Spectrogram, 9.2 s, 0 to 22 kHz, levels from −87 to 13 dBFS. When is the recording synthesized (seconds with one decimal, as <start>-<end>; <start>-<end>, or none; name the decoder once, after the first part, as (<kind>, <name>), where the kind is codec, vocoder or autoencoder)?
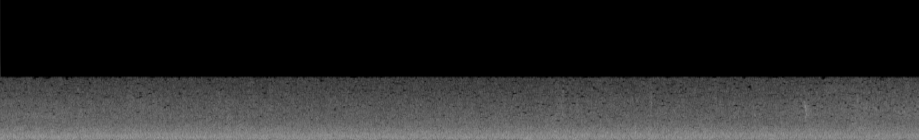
none

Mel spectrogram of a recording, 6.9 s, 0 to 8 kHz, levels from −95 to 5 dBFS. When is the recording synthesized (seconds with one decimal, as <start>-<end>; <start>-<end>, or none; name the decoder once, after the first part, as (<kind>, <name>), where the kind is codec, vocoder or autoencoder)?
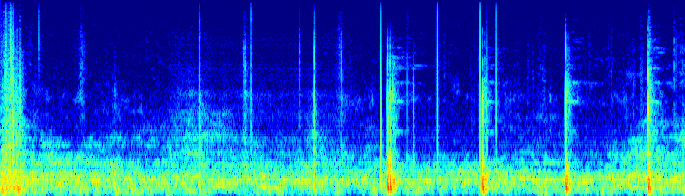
1.7-3.5 (autoencoder, DAC-VAE)

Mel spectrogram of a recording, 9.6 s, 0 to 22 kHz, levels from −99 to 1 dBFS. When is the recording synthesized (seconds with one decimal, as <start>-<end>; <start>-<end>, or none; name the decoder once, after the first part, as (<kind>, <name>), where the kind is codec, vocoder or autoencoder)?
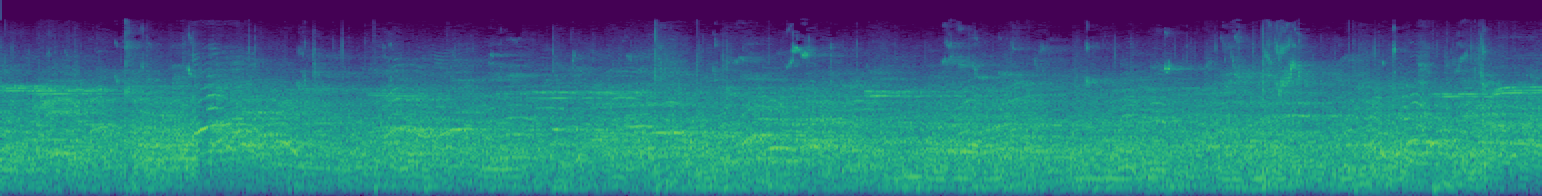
none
